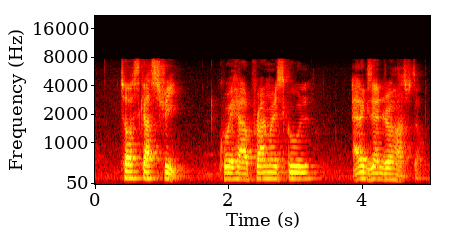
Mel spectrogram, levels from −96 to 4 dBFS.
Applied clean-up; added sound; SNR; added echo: none; none; none; none.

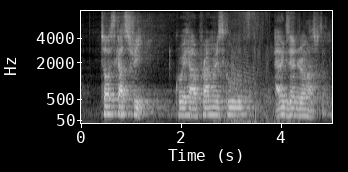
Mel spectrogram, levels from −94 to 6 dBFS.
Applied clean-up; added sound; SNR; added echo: neural separator model SepFormer DNS4.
